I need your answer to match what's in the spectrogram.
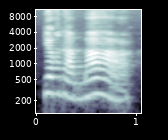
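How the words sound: It is said in a weary, tired tone. The speaker is simply worn out by the situation. "The other one, you're just tired of it"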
